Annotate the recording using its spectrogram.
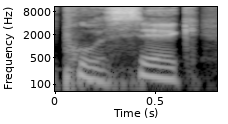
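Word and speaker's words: Pulisic: you know later on his it's pool is sick but it's just out of habit and I noticed it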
